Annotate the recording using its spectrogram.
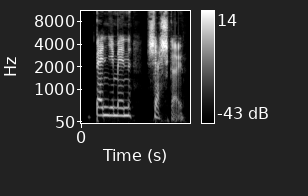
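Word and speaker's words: Benjamin Šeško: So, everyone out there, whether he goes to Manchester United, whether he goes to Newcastle, that is how you pronounce it, Benjamin Cheshko.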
